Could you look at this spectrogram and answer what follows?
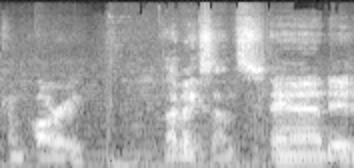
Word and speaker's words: Campari: It's called the Safari Sunrise because Safari rhymes with Campari.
